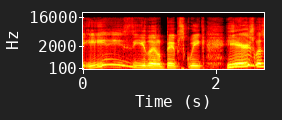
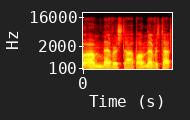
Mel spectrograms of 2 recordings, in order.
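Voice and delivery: sly taunt; 10 semitones lower, 7 dB quieter, faster than usual. Acted. Teasing, low and quiet.

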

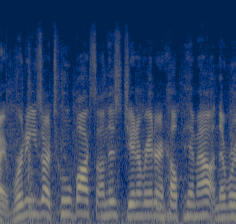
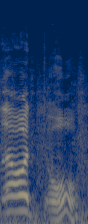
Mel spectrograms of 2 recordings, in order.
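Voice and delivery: ordinary talk, nothing marked

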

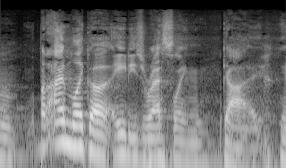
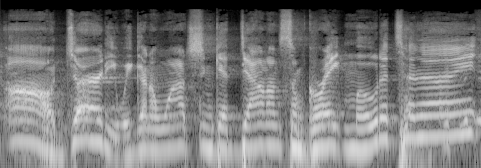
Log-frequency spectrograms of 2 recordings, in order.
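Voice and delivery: higher, slow, drawn-out smart-ass buddy voice; imitating a skinny smart-ass friend; 5 semitones higher, slower than usual. Imitating his friend Lance inviting him to watch wrestling, higher and slow. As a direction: stretch it out like a cocky skinny kid. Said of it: "He kinda talks like this".

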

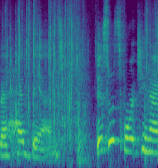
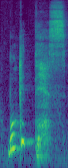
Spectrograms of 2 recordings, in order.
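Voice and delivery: breathy whispered wonder, higher; awed whisper; 7 semitones higher than usual. Real, not acted. Showing viewers a product, awed whisper. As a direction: hush it like a secret treasure.

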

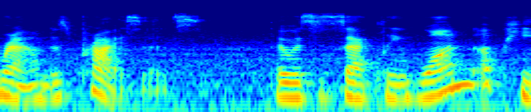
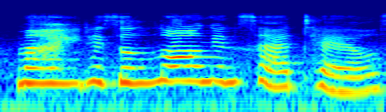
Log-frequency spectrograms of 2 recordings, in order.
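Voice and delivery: sighing sad tale; 10 semitones higher, 5 dB louder than usual. A narrator's reading. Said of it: "turning to Alice and sighing".

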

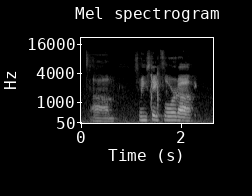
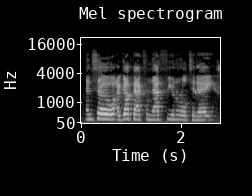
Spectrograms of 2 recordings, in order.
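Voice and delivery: louder, higher projected voice; speaking up; 5 semitones higher, 7 dB louder than usual. Real, not acted. Speaker asked to speak up for the audience, projected voice. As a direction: raise your voice so everyone hears. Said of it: "can you speak up".

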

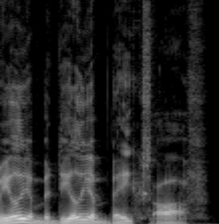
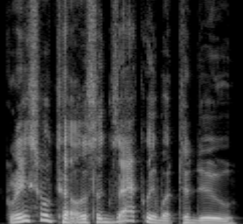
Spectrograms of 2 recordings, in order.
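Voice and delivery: high, cheerful storybook voice for Amelia; Amelia Bedelia voice; 9 semitones higher than usual. A narrator's reading. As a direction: lift into a bright girlish character voice. Amelia speaks.

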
